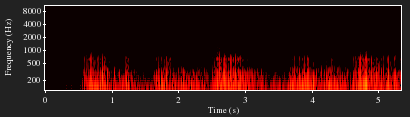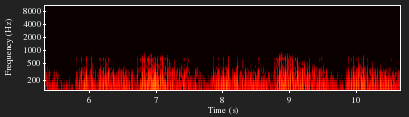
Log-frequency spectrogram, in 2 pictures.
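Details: Domestic cat purring loudly while resting or being petted, a low continuous rumble swelling and fading in slow breaths about every two seconds, quiet indoor background.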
